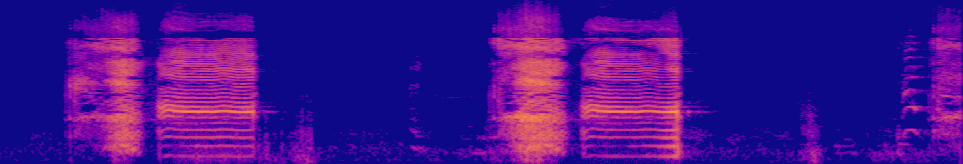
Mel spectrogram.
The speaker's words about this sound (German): Ein Esel, genau. Esel, endlich, jetzt kommen wieder Geschäftsleute vorbei.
